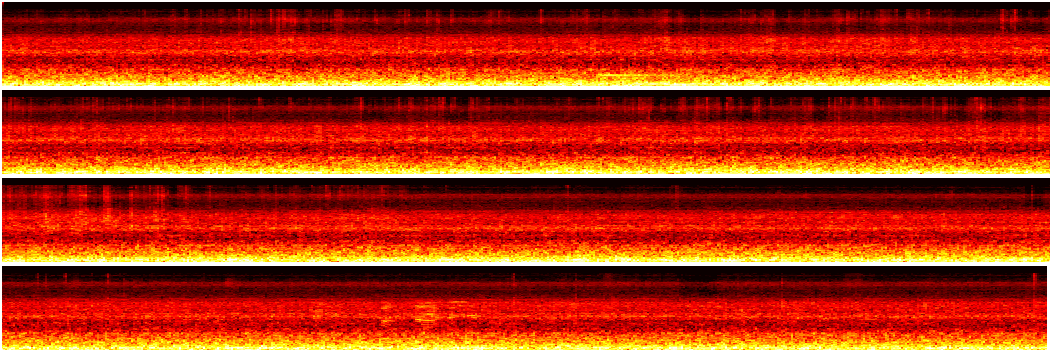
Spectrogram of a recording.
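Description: Steady low rumble of an airliner's cabin in flight: engine and airflow noise heard from inside the fuselage, unchanging in level.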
